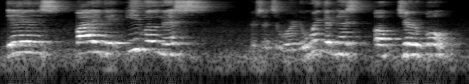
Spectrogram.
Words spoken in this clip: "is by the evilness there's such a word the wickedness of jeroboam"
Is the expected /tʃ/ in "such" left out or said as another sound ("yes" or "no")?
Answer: yes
